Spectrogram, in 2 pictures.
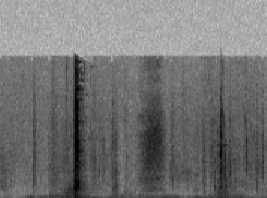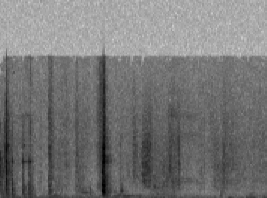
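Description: Sharp knocks and clicks from a door being handled and walked through, the loudest about a second in and another about five seconds in, with quieter shuffling between, over a low steady hum.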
